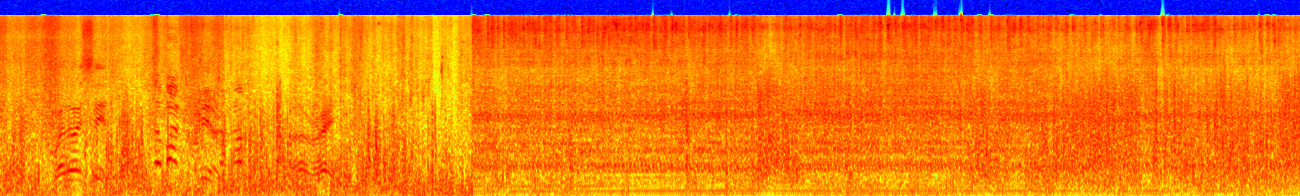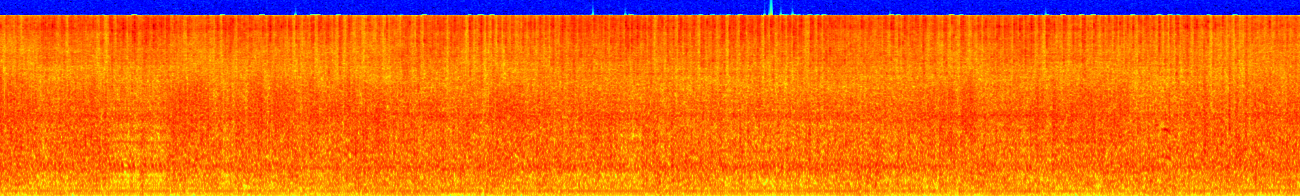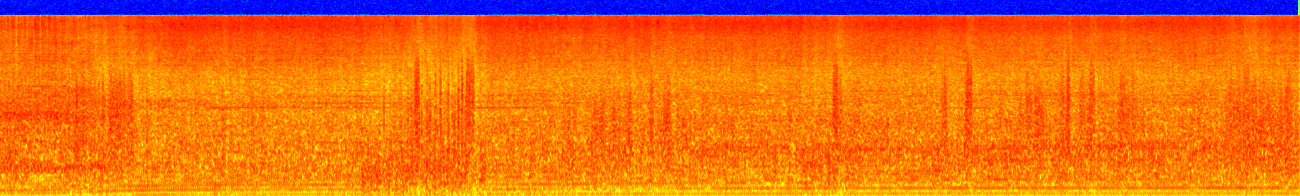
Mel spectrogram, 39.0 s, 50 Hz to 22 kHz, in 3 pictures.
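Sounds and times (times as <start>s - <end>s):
engine and propeller running: 0.0s - 39.0s.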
